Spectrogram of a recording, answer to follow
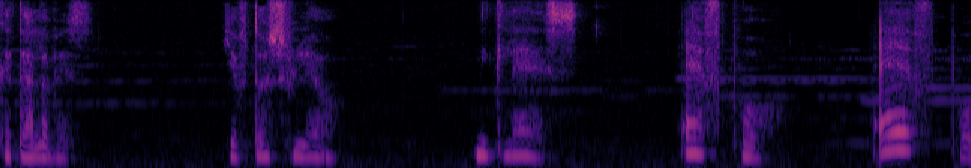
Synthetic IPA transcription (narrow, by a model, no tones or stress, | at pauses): kɐt̪ɐlɐves | ʝɐft̪o̞sule̞o | nikles | efpʰo | efpʰo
